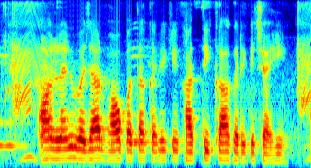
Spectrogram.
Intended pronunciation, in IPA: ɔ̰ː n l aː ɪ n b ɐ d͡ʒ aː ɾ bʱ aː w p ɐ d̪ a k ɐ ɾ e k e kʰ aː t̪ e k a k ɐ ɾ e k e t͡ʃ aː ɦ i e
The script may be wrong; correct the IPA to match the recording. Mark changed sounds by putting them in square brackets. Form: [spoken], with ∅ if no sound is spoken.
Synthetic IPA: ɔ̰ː n l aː ɪ n b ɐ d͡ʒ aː ɾ bʱ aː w p ɐ [t̪] a k ɐ ɾ e k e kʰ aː t̪ [i] k a k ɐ ɾ e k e t͡ʃ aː ɦ i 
